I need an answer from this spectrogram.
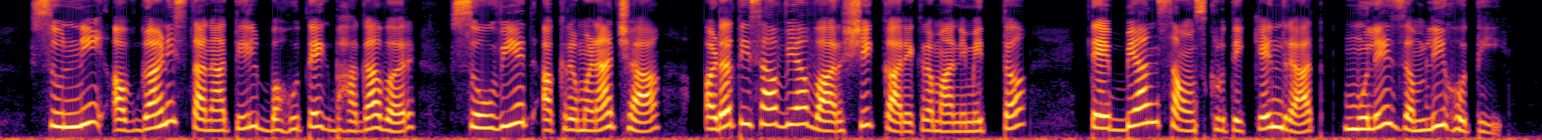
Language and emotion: Marathi, neutral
